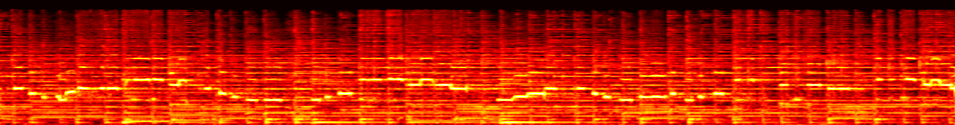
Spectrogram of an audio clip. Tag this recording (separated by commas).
Traditional music, Music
